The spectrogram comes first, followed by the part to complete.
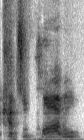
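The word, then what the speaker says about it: Quetzalcoatl: was a kid I was interested in uh quetzal coddle I think I pronounced that right yes yeah the uh the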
